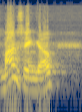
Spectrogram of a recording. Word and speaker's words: Mozingo: ammonium zing goes even my pronunciation of my last name is Mozingo some of the Brinell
